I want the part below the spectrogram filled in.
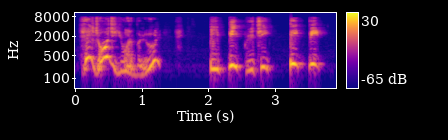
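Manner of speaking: high, sing-song creepy clown voice; Pennywise clown. Acted. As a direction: lure the kid like a sinister clown. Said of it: "Or is that the original?".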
